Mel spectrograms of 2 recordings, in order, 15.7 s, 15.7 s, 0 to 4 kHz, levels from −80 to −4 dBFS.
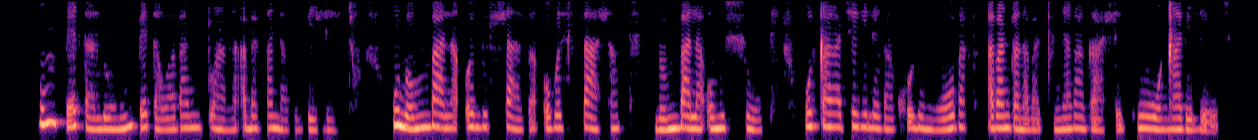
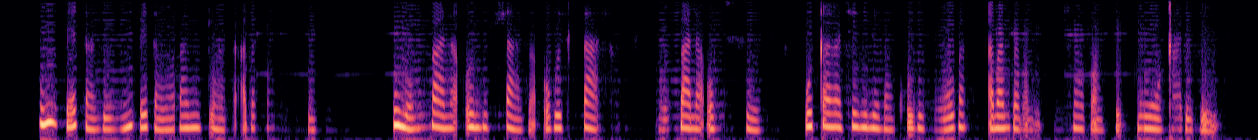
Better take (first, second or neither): first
